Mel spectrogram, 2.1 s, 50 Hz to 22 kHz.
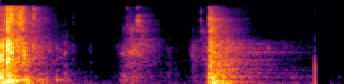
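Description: Pedal bin taking a paperback book thrown into it. There is a sharp bang right at the start, a small knock, then a second heavier bang about 1.3 seconds in as the metal lid slams shut.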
